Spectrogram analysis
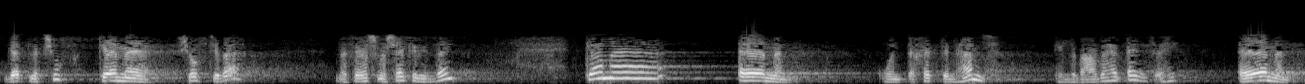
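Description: A man's voice: fairly high pitch, long reverb tail, phone-quality sound. A man with an Egyptian accent teaching Quran recitation rules, speaking straight to the student and stretching out the example words he recites. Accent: Egyptian Arabic. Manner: addresses the student directly, drawn-out recited examples. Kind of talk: tajweed lesson.

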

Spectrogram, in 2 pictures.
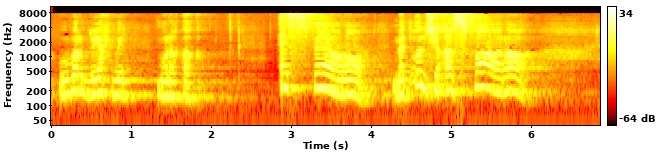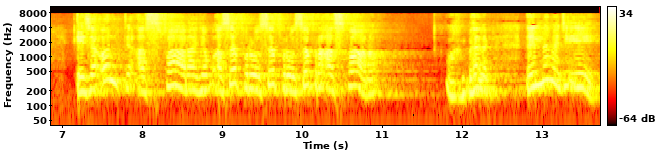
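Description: A man with an Egyptian accent teaching Quran recitation. He coaches a student and slowly repeats words to demonstrate them. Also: high voice, fairly bright tone. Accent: Egyptian Arabic. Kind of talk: tajweed lesson, one-on-one drilling. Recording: echoey hall, dull lo-fi sound.

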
